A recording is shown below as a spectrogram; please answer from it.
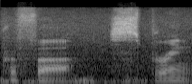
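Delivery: clear, careful enunciation, every word distinct.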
